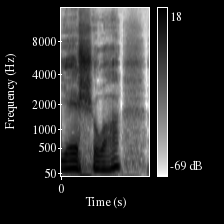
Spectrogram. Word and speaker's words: Yeshua: Uh, Joshua, uh, Hebrew, pronounced Yeshua, um, right?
